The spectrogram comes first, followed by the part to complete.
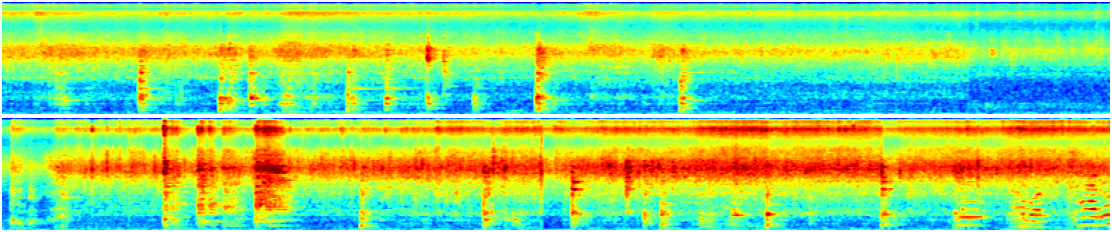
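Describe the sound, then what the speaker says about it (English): Onions and carrots sizzling and frying in a pot for a chicken stew, with steady close crackling and frequent stirring scrapes, no talk. "Then I'm going to allow my onions, my carrots and hoho to cook for some time."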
